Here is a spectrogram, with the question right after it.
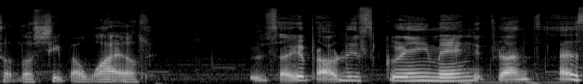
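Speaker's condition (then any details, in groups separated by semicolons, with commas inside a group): Cerebral palsy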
